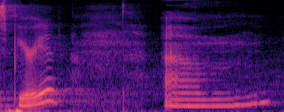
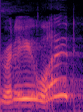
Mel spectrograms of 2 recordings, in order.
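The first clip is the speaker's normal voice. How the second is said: high, startled half-question; surprised and a bit louder; baffled husband; 11 semitones higher, 6 dB louder, faster than usual. Retold or imitated. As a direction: caught off guard, blurting out. Husband baffled by wife's reaction.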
